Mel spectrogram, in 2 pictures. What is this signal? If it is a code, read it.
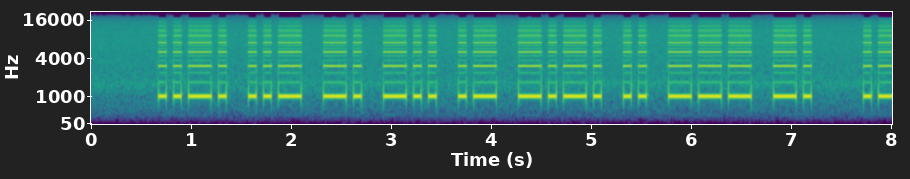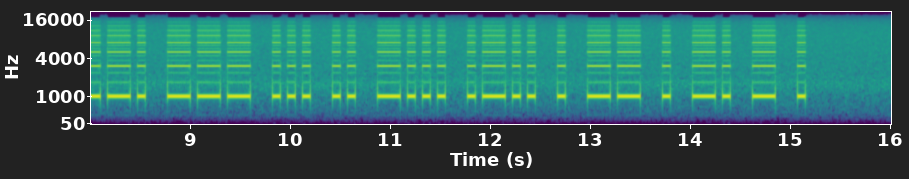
Morse code, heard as electronic beeps, machine-sent, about 16 wpm, 1020 Hz. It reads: FUNDACION POSIBLEMENTE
